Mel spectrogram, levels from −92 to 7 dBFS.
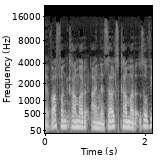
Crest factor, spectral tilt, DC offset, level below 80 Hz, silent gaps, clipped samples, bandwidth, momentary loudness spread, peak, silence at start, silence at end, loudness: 12 dB; -7 dB/octave; under 0.1%; -46 dBFS; none; under 0.1%; 15 kHz; 2 LU; -2 dBFS; 0 s; 0 s; -15 LUFS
